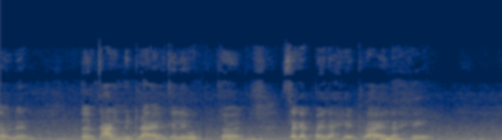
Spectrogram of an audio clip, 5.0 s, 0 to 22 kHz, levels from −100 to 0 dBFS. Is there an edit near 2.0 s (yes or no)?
yes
